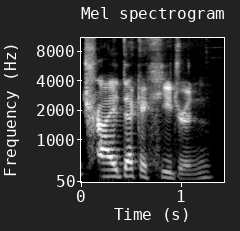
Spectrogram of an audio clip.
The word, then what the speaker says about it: Tridecahedron: The Tidecahedron blood summoning. – Say it right. Tidecahedron. – Tridecahedron blood summoning.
